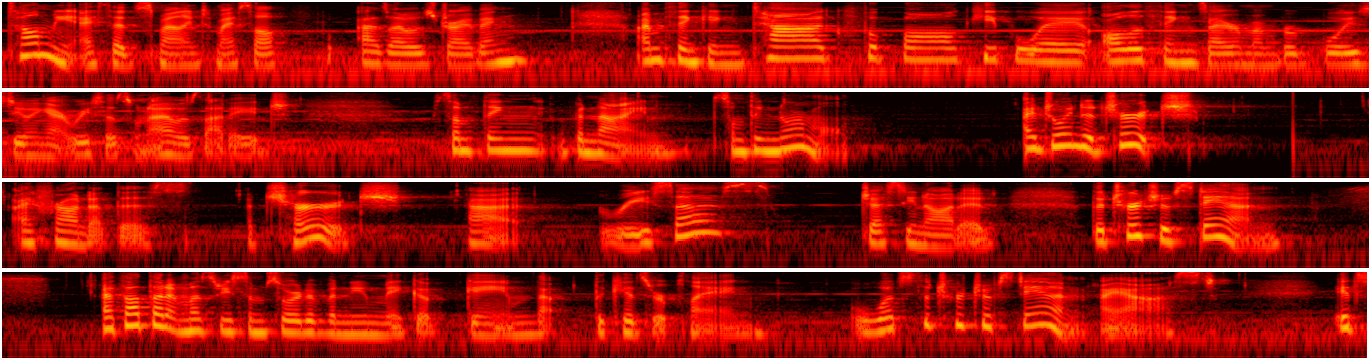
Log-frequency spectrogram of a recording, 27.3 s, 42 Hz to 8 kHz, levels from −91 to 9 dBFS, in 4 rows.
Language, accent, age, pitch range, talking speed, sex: English, American, 20-39, 180-255 Hz, 175 wpm, female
